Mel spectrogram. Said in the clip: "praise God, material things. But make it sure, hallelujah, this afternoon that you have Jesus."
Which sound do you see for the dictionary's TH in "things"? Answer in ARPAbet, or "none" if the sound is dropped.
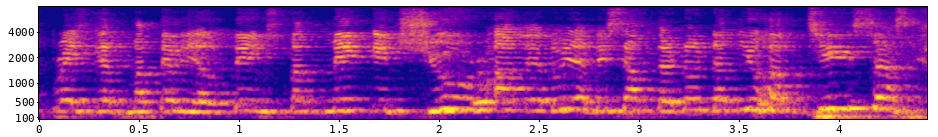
T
